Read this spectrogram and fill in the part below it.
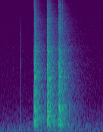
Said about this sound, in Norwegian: Nei, dette her er ikke gekko. De har jeg begynt å mm. skjønne. Mm. Dette er mus, tror jeg.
